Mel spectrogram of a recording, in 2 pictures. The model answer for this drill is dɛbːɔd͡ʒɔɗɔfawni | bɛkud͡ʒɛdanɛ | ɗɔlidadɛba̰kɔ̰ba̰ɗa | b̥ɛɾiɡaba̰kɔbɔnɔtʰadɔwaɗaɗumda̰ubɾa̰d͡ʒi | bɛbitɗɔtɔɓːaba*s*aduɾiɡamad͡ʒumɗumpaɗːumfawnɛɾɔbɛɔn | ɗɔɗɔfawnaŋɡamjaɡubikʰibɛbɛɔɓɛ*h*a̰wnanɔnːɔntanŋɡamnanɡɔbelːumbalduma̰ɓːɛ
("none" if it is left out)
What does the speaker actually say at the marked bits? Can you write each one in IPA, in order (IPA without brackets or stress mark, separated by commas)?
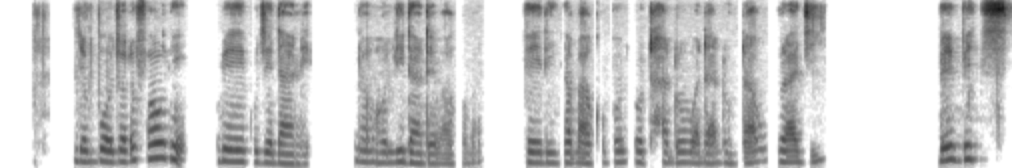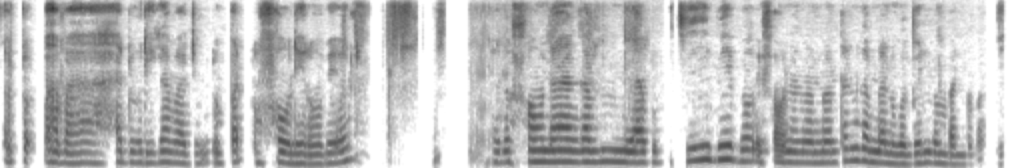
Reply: h, f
